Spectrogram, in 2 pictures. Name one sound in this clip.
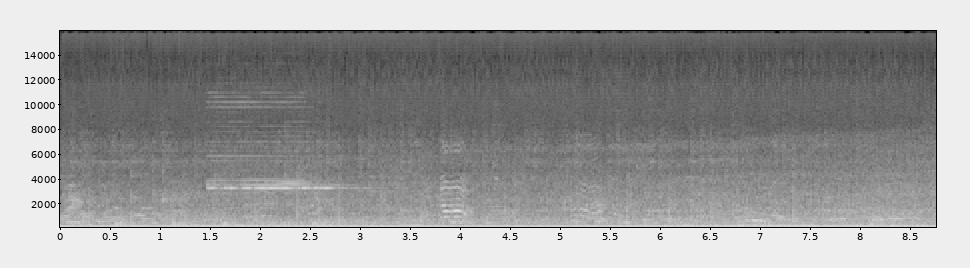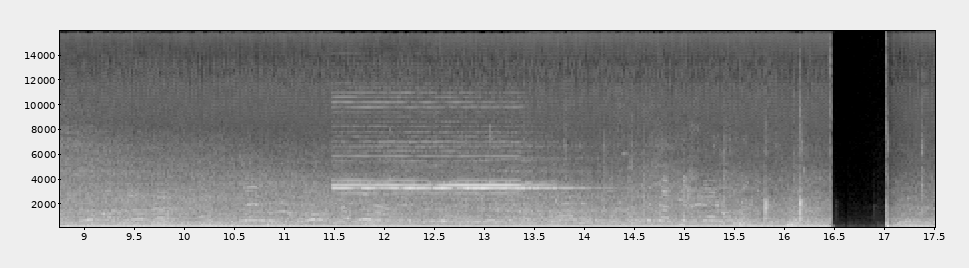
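Men talk and call out together nearby, echoing in a large hall.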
